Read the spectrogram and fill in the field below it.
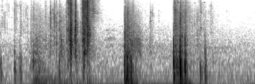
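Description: A rifle fires a few sharp shots.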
